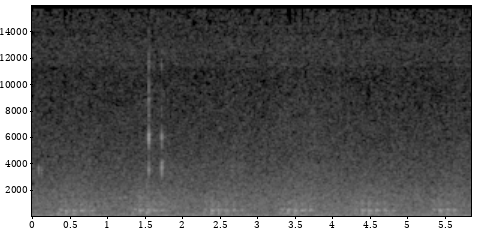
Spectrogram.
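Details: A sleeping, affectionate guinea pig being stroked gives soft, low murmurs in short clustered bursts about a second apart, with a faint click or two and quiet room hiss.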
